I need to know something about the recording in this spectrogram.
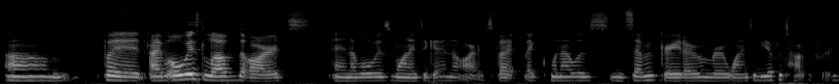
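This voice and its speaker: A woman's voice: on the low side, steady tone, brisk. A young woman in her twenties, from Miami and born in Cuba, talks casually as a podcast guest. She rambles through her memories, filling the gaps with "like" and restarting her sentences as she goes. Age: 20s. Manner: chatty and rambling, with frequent "like" fillers. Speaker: podcast guest, art director. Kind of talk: casual chat.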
